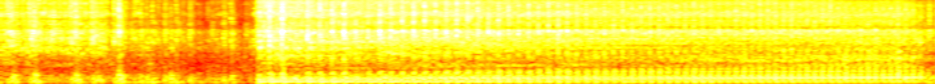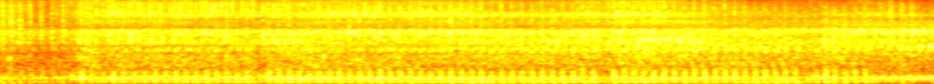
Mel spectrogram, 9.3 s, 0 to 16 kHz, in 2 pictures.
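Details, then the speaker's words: 1975 Honda CB550 motorcycle, parked 10–20 years: engine catches, blips, then settles to a slightly lumpy idle with one cylinder missing; owner suspects a fueling or carburetor tuning issue. "they always want to turn on they always want to run even though it's missing a cylinder it almost feels like it's not even skipping a beat"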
